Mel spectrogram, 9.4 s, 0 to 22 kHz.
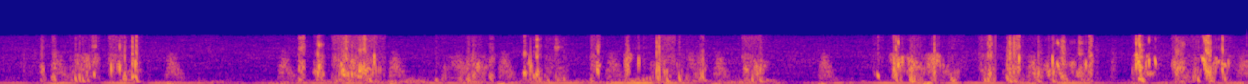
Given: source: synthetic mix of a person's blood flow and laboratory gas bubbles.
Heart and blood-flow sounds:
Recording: Doppler ultrasound of blood flow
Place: subclavian vein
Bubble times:
0.30-0.46 s: bubbles
0.52-0.76 s: bubbles
0.81-1.09 s: bubbles
2.23-2.31 s: bubbles
2.35-2.90 s: bubbles
3.27-3.74 s: bubbles
3.91-4.28 s: bubbles
4.43-4.54 s: bubbles
4.68-5.33 s: bubbles
5.58-5.79 s: bubbles
6.55-6.64 s: bubbles
6.67-7.25 s: bubbles
7.34-7.48 s: bubbles
7.53-8.22 s: bubbles
8.49-8.71 s: bubbles
8.79-9.28 s: bubbles
From the record:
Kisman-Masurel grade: 333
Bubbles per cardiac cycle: rolling drumbeat, 9 or more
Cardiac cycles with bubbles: 50 to 99%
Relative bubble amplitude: loud (0.450 to 0.775)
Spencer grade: 3 (all of the cardiac periods contain showers or single bubble signals, but not dominating or overriding the cardiac motion signals)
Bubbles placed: anywhere in the cardiac cycle

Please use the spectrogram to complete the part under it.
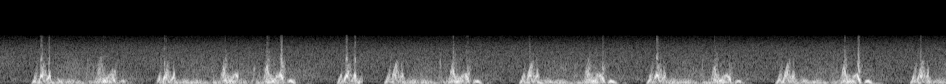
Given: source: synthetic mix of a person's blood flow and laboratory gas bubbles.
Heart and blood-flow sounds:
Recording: Doppler ultrasound of blood flow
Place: precordium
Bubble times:
no bubbles
From the record:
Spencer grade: 0 (complete lack of bubble signals)

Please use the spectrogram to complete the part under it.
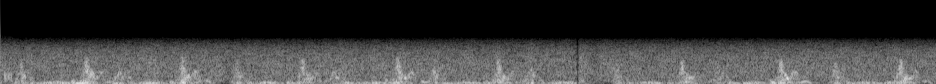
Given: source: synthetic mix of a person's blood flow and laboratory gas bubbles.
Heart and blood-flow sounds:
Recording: Doppler ultrasound of blood flow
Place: precordium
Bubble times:
0.00-0.15 s: bubbles
From the record:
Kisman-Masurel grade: 212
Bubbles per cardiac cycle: several, 3 to 8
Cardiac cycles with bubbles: 1 to 10%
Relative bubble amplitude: moderate (0.250 to 0.450)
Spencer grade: 1 (occasional bubble signal discernible with the cardiac motion signal, with majority of cardiac periods free of bubbles)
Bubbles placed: only in the low amplitude regions of the cardiac cycle

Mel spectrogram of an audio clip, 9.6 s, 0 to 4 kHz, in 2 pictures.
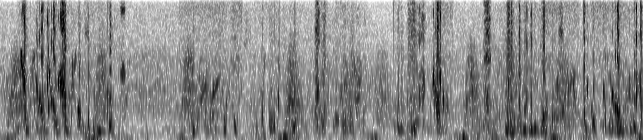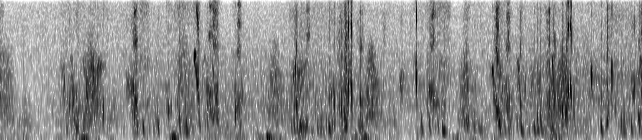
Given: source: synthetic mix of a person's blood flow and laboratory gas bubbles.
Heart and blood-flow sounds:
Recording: Doppler ultrasound of blood flow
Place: subclavian vein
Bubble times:
0.12-0.98 s: bubbles
1.34-1.82 s: bubbles
1.90-2.10 s: bubbles
2.17-2.27 s: bubbles
2.35-2.76 s: bubbles
2.96-3.40 s: bubbles
3.61-4.35 s: bubbles
4.38-4.86 s: bubbles
5.27-5.64 s: bubbles
5.76-6.52 s: bubbles
6.56-6.66 s: bubbles
6.98-7.58 s: bubbles
7.82-7.87 s: bubbles
7.90-8.21 s: bubbles
8.29-9.20 s: bubbles
9.22-9.65 s: bubbles
From the record:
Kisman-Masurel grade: 342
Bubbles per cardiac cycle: rolling drumbeat, 9 or more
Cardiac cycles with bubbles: 100%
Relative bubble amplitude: moderate (0.250 to 0.450)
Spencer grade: 3 (all of the cardiac periods contain showers or single bubble signals, but not dominating or overriding the cardiac motion signals)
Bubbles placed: anywhere in the cardiac cycle

